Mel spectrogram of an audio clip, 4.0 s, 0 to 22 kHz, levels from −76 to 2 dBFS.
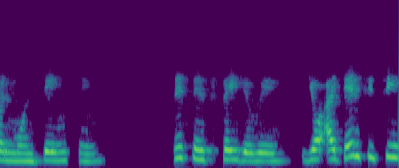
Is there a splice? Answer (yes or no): yes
